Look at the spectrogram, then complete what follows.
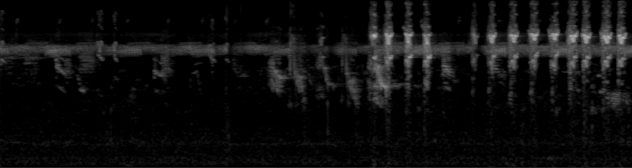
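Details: A pair of mynas rearing their chicks together: a quick run of short, harsh chirps, about four each second, set against a steady, high, insect-like drone heard throughout.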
